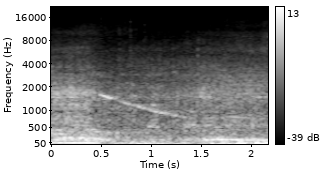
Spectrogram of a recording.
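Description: A car driving past on the street: a steady low engine hum and road noise, with a thin whine that falls in pitch through the middle as it goes by.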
